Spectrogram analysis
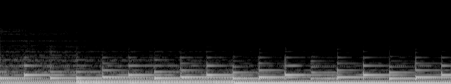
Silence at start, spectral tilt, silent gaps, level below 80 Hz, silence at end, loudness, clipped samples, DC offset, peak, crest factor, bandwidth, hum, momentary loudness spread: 0 s; -13 dB/octave; none; -20 dBFS; 0 s; -21 LUFS; under 0.1%; under 0.1%; -6 dBFS; 12 dB; 1.8 kHz; none; 3 LU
